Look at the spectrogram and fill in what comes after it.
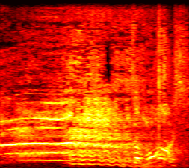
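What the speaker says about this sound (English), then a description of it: "The horse." A horse whinnies loudly and close by, a long wavering neigh with rising and falling pitch that ends in a snort.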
